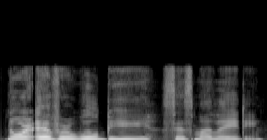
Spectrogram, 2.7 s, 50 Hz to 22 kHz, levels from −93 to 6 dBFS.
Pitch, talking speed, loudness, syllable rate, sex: 200 Hz, 155 wpm, -19 LUFS, 3.8 syllables/s, female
